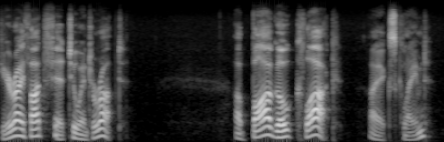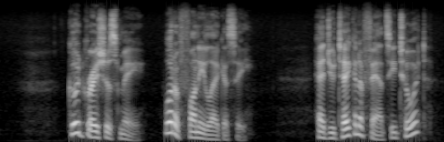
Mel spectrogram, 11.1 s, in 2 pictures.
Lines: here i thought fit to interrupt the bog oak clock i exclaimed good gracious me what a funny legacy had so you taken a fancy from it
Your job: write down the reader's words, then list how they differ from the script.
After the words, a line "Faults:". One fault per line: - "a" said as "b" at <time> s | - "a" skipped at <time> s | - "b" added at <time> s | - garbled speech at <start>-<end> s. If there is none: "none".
here i thought fit to interrupt a bog oak clock i exclaimed good gracious me what a funny legacy had you taken a fancy to it
Faults:
- "the" said as "a" at 2.9 s
- "so" skipped at 9.6 s
- "from" said as "to" at 10.5 s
